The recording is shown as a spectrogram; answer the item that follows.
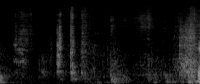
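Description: Hands rubbing and tapping on the bare floor panel in the trunk of a Mercedes-Benz W116, a few short scrapes and light knocks.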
